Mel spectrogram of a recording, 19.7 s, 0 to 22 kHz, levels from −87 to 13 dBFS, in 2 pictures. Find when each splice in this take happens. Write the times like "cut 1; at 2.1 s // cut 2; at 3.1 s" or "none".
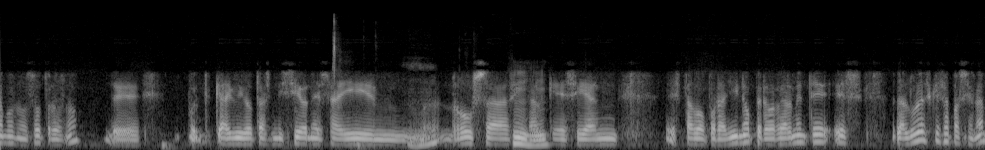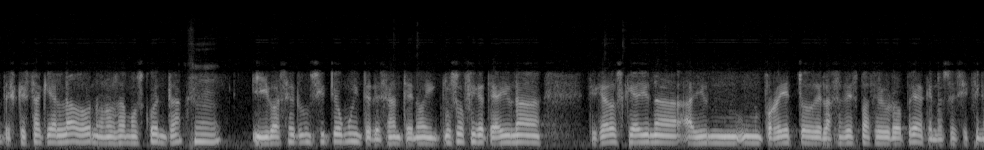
none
